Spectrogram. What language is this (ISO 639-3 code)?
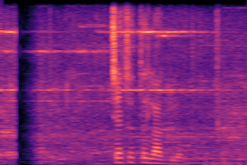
ben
